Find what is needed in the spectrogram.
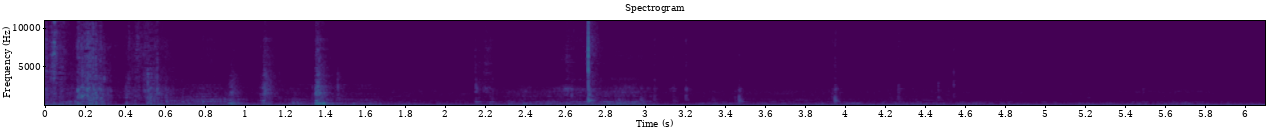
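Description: Handling noise as a plastic access point is lifted from its packaging tray and protective bag and turned in the hand: scattered light clicks and rustles, most of them in the first second and a half, with one sharper click near the middle.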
